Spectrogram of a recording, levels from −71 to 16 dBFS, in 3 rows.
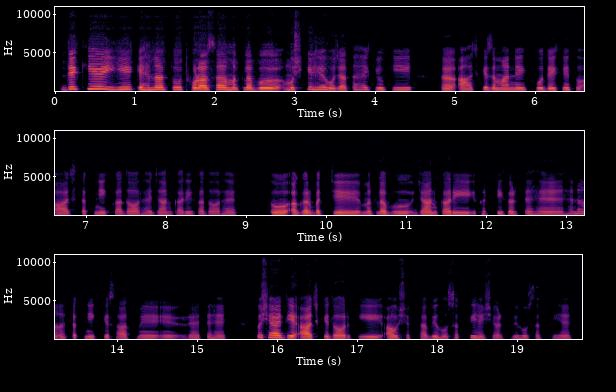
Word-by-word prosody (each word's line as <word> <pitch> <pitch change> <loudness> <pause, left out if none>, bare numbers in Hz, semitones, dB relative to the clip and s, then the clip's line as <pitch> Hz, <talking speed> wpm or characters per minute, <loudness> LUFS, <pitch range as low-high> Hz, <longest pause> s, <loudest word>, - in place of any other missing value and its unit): देखिए, 310 +2 +6
ये 280 -1 +4
कहना 255 +1 +6
तो 260 +1 0
थोड़ा-सा 245 +1 +6
मतलब 235 -1 +2 0.3
मुश्किल 240 +4 -1
ही 260 - 0
हो 245 -5 +3
जाता 185 +5 -1
है 250 +1 -4
क्योंकि 235 0 -3 0.4
अ, - - -3
आज 205 +1 +1
के 250 - -1
ज़माने 220 0 0
को 230 - +3
देखें 220 +2 +1
तो 220 0 -10
आज 185 -2 -4
तकनीक 185 -1 -7
का 185 0 -4
दौर 180 -1 -4
है, 180 -1 -8
जानकारी 160 0 -7
का 170 +1 -8
दौर 175 +2 -9
है। 220 -1 -8 0.5
तो 195 0 +3 0.2
अगर 195 +1 +1
बच्चे 185 0 -1
मतलब 175 0 -2 0.4
जानकारी 180 +1 0
इकट्ठी 170 0 -10
करते 165 0 -6
हैं, 170 -1 -5
है 190 +4 -13
ना? 240 -4 -6
तकनीक 180 -1 -7
के 175 - -6
साथ 170 -1 -5
में 175 - -8
ए, 170 0 -8
रहते 175 +1 -8
हैं, 185 0 -7 0.4
तो - - -1
शायद 260 -3 +5
ये 230 - +9 0.2
आज 180 0 +2
के 195 - -5
दौर 175 -2 0
की 175 -1 -5 0.2
आवश्यकता 170 +3 -6
भी 205 +3 -4
हो 205 - -6
सकती 205 +3 -9
है, 205 -2 -5
शर्त 150 -6 -12
भी 155 - -11
हो 155 -1 -8
सकती 160 +2 -17
है 160 -1 -7
185 Hz, 190 wpm, -23 LUFS, 175-235 Hz, 0.5 s, ये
